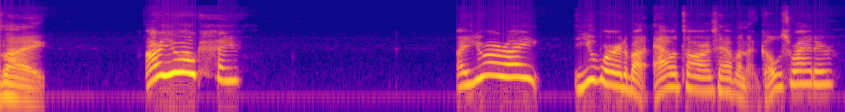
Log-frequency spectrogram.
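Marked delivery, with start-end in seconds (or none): 1.5-8.3 very high-pitched disbelieving questions; mock incredulous. Asking him if he's okay over avatar worries, mock incredulous. Retold reaction, questioning his sanity.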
